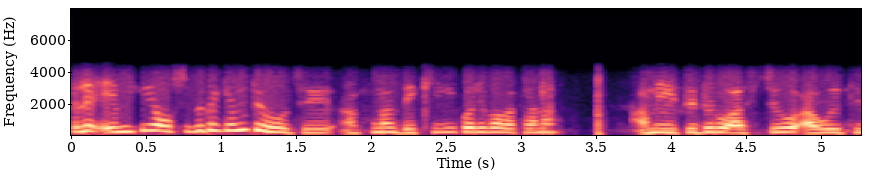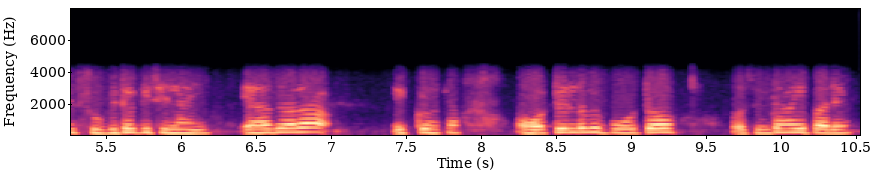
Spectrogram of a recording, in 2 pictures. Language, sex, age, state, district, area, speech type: Odia, female, 30-45, Odisha, Sambalpur, rural, conversation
